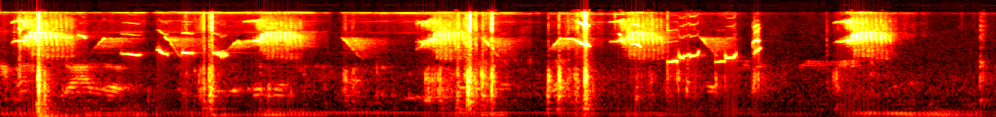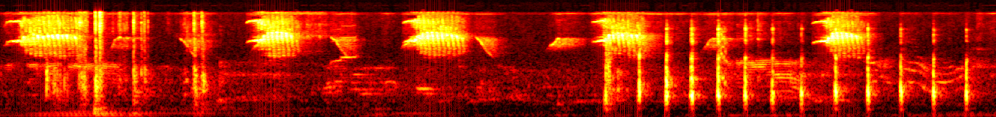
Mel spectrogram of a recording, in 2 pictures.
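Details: Oriental magpie-robin, described as relaxed and enjoying itself, singing bright, high, varied phrases in half-second bursts separated by short pauses, ending with a run of rapid sharp clicking notes.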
